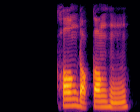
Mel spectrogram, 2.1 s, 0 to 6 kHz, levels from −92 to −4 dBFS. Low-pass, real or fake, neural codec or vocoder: 5.4 kHz; real; none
